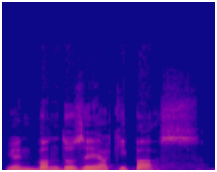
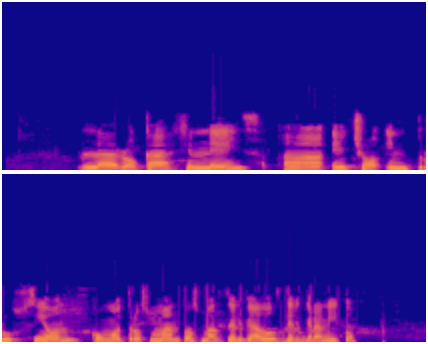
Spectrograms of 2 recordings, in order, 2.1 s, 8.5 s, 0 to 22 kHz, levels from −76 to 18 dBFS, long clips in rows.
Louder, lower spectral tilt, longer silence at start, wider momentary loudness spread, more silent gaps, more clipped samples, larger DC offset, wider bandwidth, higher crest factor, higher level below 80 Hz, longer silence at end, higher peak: second, -33 LUFS vs -12 LUFS; first, -5.5 dB/octave vs -4 dB/octave; second, 0.05 s vs 0.8 s; first, 10 LU vs 6 LU; neither; neither; neither; first, 17 kHz vs 7.8 kHz; about the same, 16 dB vs 12 dB; second, -64 dBFS vs -50 dBFS; second, 0.2 s vs 0.7 s; second, -16 dBFS vs 0 dBFS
